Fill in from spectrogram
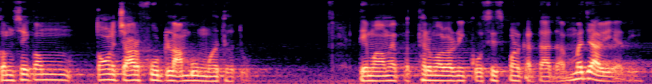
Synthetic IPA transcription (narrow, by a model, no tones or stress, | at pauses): kəmsekəmt̪əɳt͡ʃaɾfuʈlãmbũməd̪ʱɦət̪ṵ̃ | t̪emãəmẽpət̪ʰːəɾməɾəɾnikosiʃpəɳkəɾt̪aɦət̪a̰məd͡ʒaʋiɦə̰t̪ḭ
